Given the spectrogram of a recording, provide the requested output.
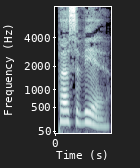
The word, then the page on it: persevere: anglais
